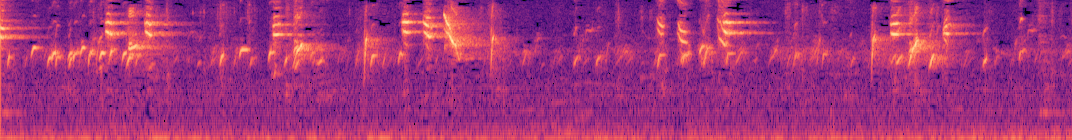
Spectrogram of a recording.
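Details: European goldfinch in captivity sings short bursts of tinkling, twittering notes with buzzy trills, each burst ending in a pause, about forty phrases a minute at an uneven pace; light low hum.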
